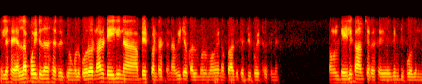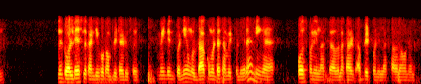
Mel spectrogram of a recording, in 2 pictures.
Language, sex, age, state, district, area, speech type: Tamil, male, 18-30, Tamil Nadu, Vellore, rural, conversation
